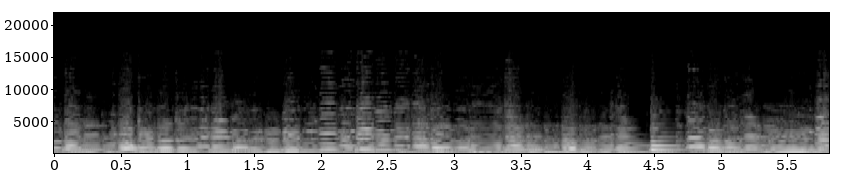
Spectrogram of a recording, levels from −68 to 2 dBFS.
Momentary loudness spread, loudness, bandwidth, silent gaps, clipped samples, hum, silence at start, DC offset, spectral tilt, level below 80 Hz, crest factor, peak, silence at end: 3 LU; -18 LUFS; 12 kHz; none; under 0.1%; none; 0 s; under 0.1%; -5 dB/octave; -24 dBFS; 14 dB; -4 dBFS; 0 s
